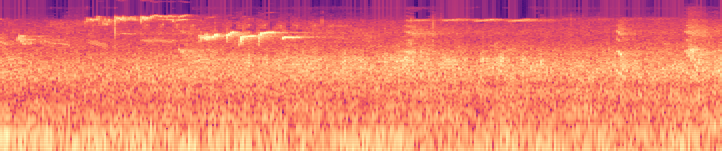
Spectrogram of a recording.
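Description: Riverside birds chirping faintly: a few short, high chirps about a second and a half in, over a steady outdoor rush.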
